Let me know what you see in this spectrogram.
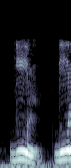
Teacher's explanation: وكلمة الجحيم فيها حرف الجيم، وتكلمنا عنه كثيرا، قلنا الجيم من أكثر الحروف تغيرا على مر العصور، والآن عندنا أكثر من نطق منتشر على ألسنة الناس، فمن الناس من يقوله جيم، جيم قاهرية، والجيم القاهرية تخرج من أقصى اللسان ما بين القاف والكاف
